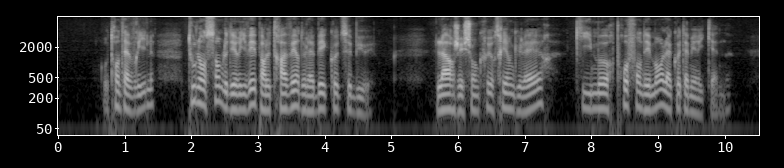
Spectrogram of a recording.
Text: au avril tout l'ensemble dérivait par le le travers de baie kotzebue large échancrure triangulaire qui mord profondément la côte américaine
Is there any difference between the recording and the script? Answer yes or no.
yes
